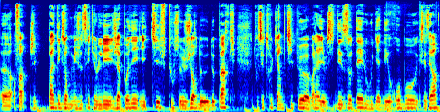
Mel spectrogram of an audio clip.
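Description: Speaking at a fairly quick pace, a man with a medium pitch uses fairly even intonation and has a dark, mellow tone. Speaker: film podcast host. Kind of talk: casual solo podcast commentary. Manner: hesitant, many fillers.

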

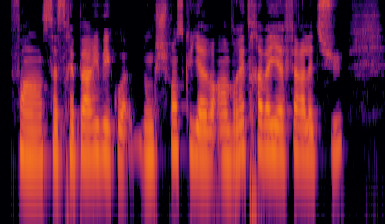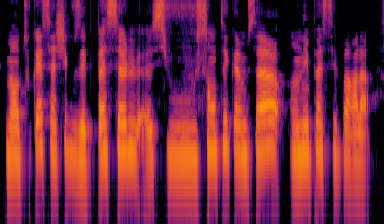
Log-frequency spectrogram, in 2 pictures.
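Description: A woman with a fairly high pitch speaks very fast in a monotone, flat delivery, on a very clean recording with a silent background. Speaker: podcast host, pharmacy student. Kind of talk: casual chat.

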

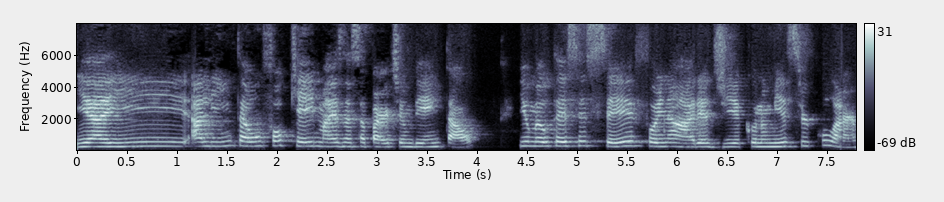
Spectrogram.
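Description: A woman with a high pitch talks at a very slow pace. Her pitch shows ordinary variation. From Cuiabá, Mato Grosso, Brazil. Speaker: chemical engineering student. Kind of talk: podcast interview.

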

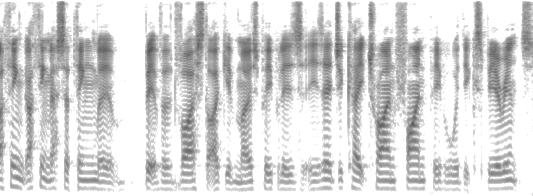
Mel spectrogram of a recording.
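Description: A man speaks very fast with a southeast English accent, his tone bright and sharp. His intonation stays flat and monotone. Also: medium pitch for a man. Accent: south-east English. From England, Kent. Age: 30s. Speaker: professional trader, business owner. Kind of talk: elevator pitch; casual interview chat. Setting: studio.

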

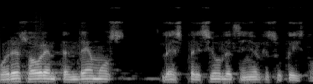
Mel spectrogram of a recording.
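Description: In a solemn tone, a man speaks at medium pitch. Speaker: preacher. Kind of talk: sermon. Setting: church. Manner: earnest, solemn pastoral delivery, unhurried and reverent; rising, warm exhortation building to a closing benediction.

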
